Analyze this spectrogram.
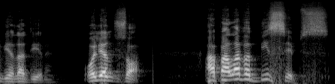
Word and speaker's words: bíceps: tem que ser verdadeira olhando só a palavra bíceps é acentuada porque é uma palavra paroxítona terminada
